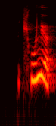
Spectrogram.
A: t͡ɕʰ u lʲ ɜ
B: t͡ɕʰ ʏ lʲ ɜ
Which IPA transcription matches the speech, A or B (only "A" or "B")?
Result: A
